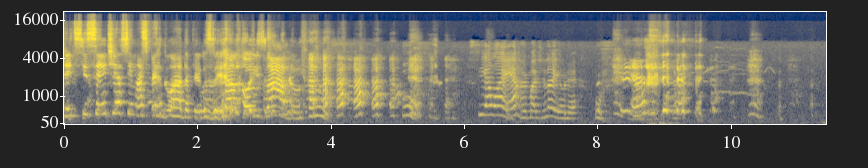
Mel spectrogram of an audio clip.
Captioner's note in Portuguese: risadas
